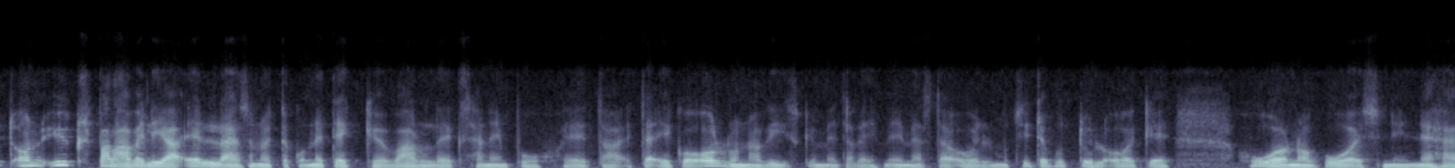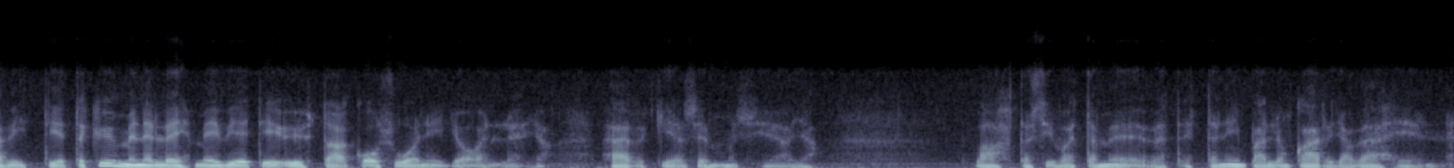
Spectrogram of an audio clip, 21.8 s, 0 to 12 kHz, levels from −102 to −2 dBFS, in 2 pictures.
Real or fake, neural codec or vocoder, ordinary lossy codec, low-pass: real; none; Opus, 32 kbps; 7.2 kHz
